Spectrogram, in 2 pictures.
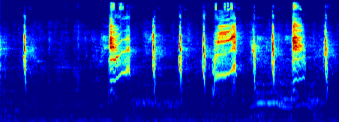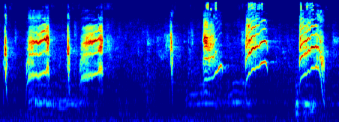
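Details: Warming-up song of a long-tailed shrike (cendet): clicks and sharp ticks mixed with loud, harsh, downslurred rasping phrases, some with wavering tones, given in uneven spurts.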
